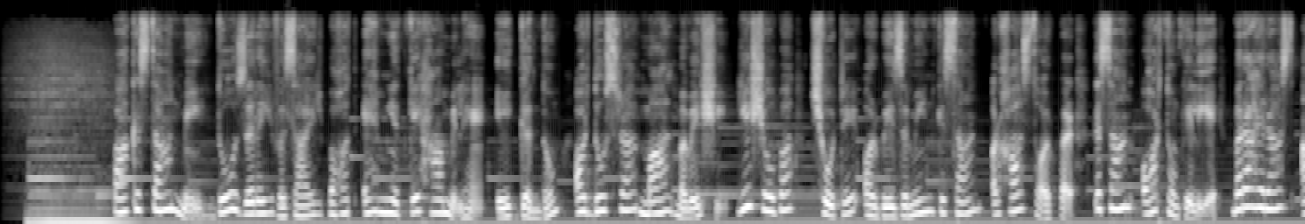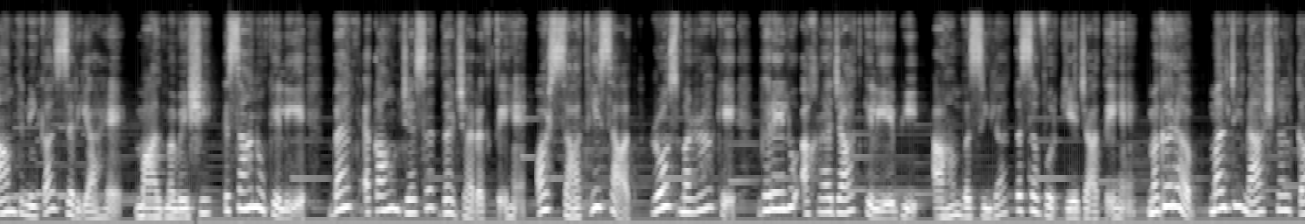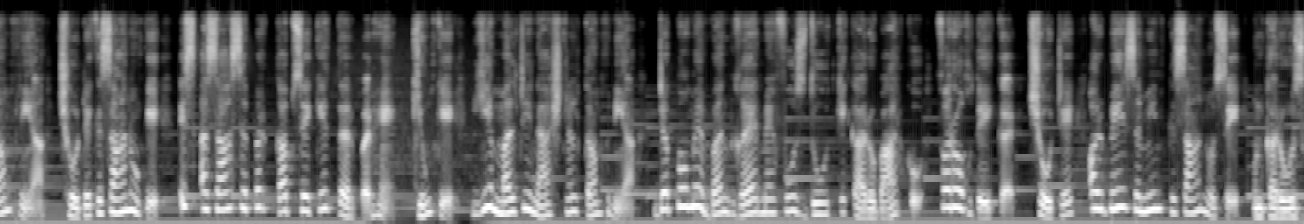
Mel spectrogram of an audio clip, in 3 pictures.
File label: Radio Message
